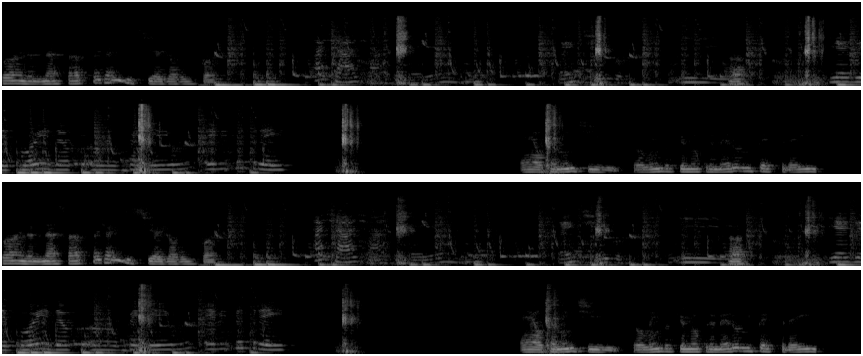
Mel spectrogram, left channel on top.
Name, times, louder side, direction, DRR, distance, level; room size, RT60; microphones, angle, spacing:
voice 1, 0.0-2.2 7.3-7.5 13.8-16.7, right 3 dB, 30° right, 0.4 m, -43 dB
sound 1, 2.0-11.3, equal, 5° left, 1.8 m, -48 dB
voice 2, 3.1-7.4 8.3-11.5, right 1 dB, 55° right, 2.4 m, -51 dB
sound 2, 3.9-4.1 5.9-6.1 7.9-8.3 9.9-10.1 11.9-12.2 13.9-14.2, left 8 dB, 35° left, 0.6 m, -37 dB
16.0 x 6.4 x 3.0 m
head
